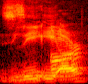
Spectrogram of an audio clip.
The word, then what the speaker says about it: Siser: Francis Bobo Brown said Siser, but it's misspelled Seezer. That's perfect. Which is that's how you pronounce it.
